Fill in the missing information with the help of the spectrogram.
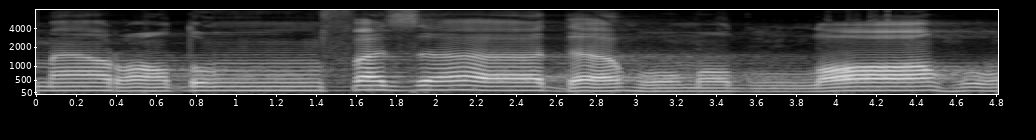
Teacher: tanwin bertemu dengan fa, ikhfa, tanwinnya tetap dibaca tapi sudah dimasukkan ke dalam huruf fa sehingga dia sudah samar-samar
